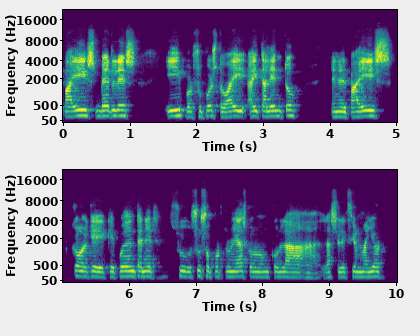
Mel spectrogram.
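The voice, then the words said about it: Spanish (Spain) accent. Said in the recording (Spanish): “ese acento español”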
